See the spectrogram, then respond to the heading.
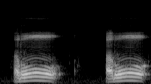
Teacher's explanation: maka bunyi vokal a-nya otomatis akan menjadi O tanpa harus membulatkan bibir tanpa harus menggerakkan bibir tanpa harus memonyongkan bibir paham ya enggak perlu monyongin bibir Ya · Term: istilahnya diaktifkan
